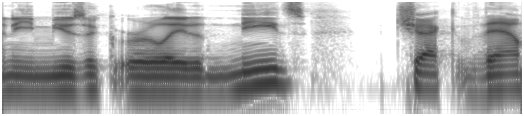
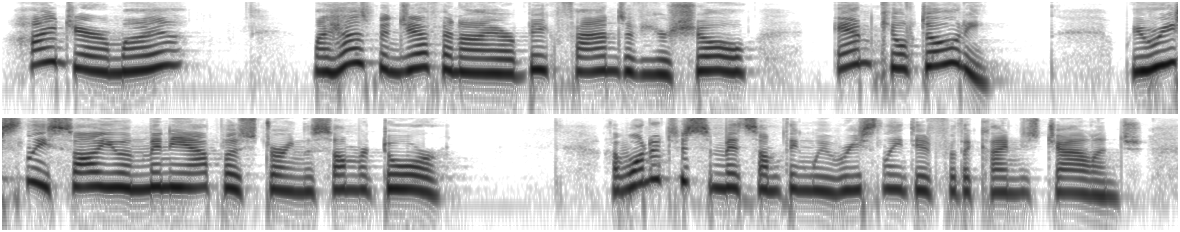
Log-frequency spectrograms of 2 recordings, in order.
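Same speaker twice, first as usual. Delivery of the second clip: very high, loud Minnesota-accented cartoon voice; 5 dB louder than usual. Reading a listener's letter aloud to the host, in a Minnesota Minnie Mouse voice. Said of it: "her voice sounds like Minnie Mouse if she were from Minnesota or Canada".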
